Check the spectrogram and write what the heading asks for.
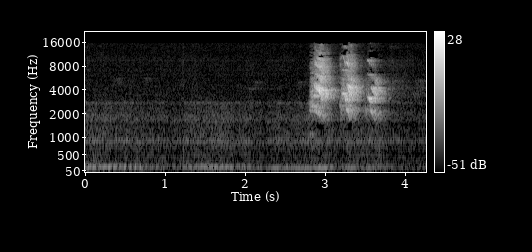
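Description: Rose-ringed parakeet giving three quick, harsh screeches close together, about three seconds in, over a faint low hum.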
